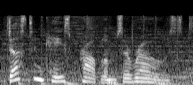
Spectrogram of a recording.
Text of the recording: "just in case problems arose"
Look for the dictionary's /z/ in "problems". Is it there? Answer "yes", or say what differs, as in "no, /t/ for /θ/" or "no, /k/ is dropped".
yes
